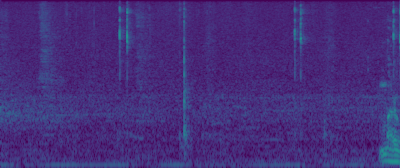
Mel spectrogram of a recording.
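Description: A few faint, scattered clicks from the computer's keyboard and mouse as a new notebook cell is set up, over a low steady hum. The clearest click comes a little under two seconds in.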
